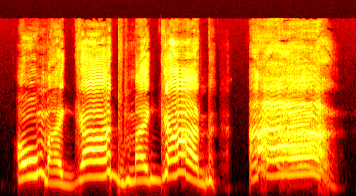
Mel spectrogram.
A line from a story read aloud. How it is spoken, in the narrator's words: it rose to a scream again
